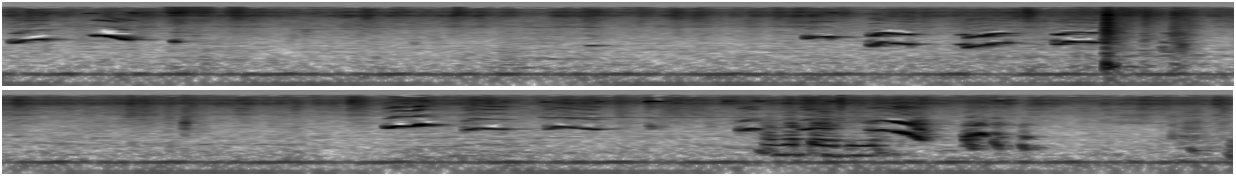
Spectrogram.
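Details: Whimpering from dachshund puppies about one month old: clusters of short, high, squeaky whines, some bending up and down, in bursts separated by pauses, with a constant low hum and some handling noise.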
